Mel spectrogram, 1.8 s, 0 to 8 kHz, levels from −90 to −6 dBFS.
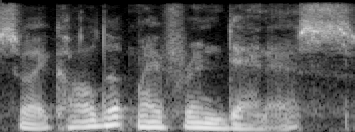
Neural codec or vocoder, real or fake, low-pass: none; real; 7.2 kHz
